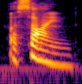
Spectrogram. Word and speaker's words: assign: Spelling ہوتے ہیں ASSIGN assign۔ اس میں جی جو ہے سائلنٹ ہے، assign۔ assign کا میننگ ہوتا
